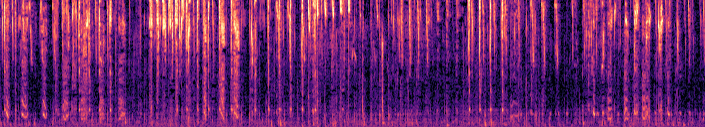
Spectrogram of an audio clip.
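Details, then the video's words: High, thin squeaking and clicking from a bat, fired in rapid irregular bursts, loudest around the middle, with short pauses between clusters of sharp chitters. "เสียงค้างคาว Bat sounds"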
